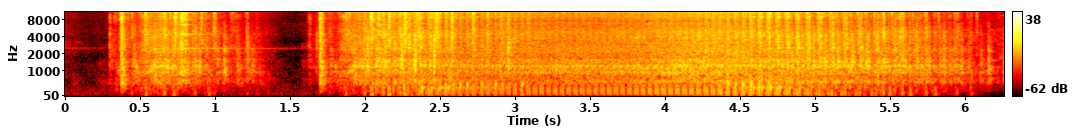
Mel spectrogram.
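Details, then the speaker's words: Neglected old tiller small engine, ignition spark confirmed, air filter removed and gas poured into carb throat: pull-start rattle, then runs a few seconds with rough uneven beat before dying. Brief run on fuel primed into carburettor. "fortunately the engine started and ran for a few seconds which is great news"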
